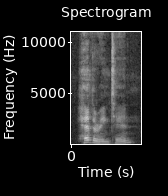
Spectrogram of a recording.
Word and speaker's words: Hetherington: So we have Jim Hetherington. Is that correct? Did I pronounce it right, Jim? Uh-oh, Jim frozen? Yeah, it's definitely correct. Jim Hetherington.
